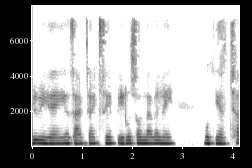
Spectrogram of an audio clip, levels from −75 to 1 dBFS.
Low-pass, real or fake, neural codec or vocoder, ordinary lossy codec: 7.2 kHz; fake; codec, 16 kHz, 2 kbps, X-Codec, HuBERT features, trained on balanced general audio; MP3, 32 kbps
